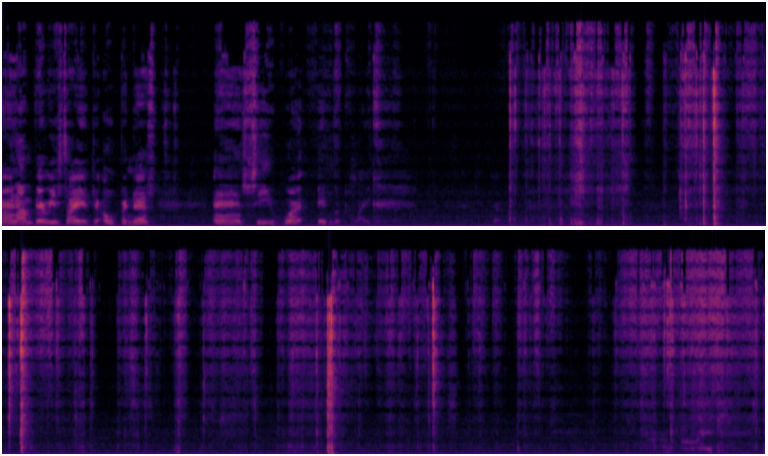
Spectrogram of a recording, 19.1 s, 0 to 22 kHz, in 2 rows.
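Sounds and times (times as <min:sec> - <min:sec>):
packaging clicks and snaps: 0:06.4 - 0:15.1.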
